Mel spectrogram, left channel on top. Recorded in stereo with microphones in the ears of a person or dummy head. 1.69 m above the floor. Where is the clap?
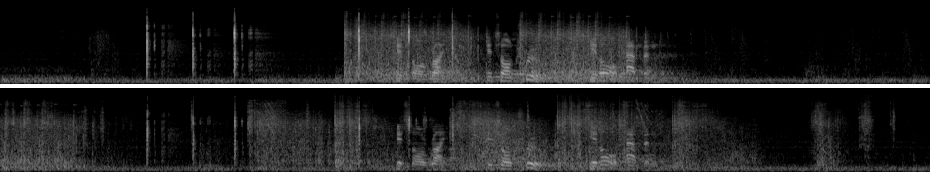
65° left (ahead or behind), 1.7 m.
